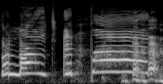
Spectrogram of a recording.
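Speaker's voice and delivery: little tiny voice. Something beneath a character's robes speaks up: tiny voice. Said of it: "You hear a tiny voice going".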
